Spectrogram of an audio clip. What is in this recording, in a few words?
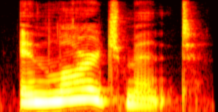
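"enlargement", English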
